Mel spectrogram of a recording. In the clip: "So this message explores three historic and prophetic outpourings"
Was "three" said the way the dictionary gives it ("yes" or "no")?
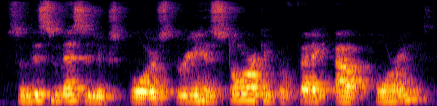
yes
